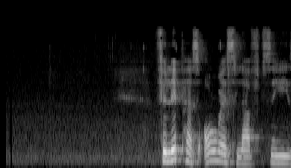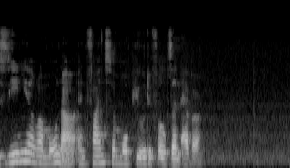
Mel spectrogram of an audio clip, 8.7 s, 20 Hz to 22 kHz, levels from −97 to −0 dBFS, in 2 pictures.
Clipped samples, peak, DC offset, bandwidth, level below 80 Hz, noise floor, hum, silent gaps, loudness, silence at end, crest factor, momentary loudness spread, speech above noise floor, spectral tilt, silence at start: under 0.1%; -8 dBFS; under 0.1%; 11 kHz; -88 dBFS; -67 dBFS; none; none; -30 LUFS; 1.35 s; 24 dB; 13 LU; 38 dB; -6 dB/octave; 2.35 s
